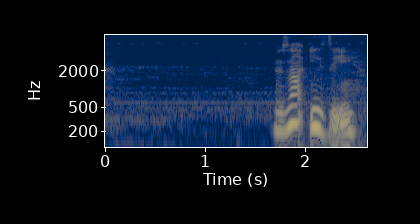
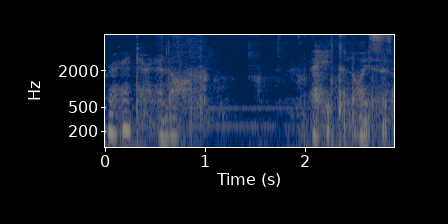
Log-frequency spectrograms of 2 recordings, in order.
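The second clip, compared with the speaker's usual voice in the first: whisper; 2 semitones lower, 15 dB quieter than usual. Real, not acted. In basement, turning lights off.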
